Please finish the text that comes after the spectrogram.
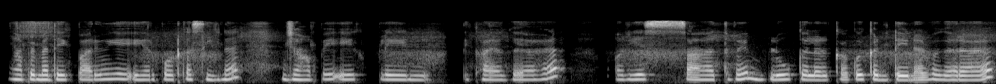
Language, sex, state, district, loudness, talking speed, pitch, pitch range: Hindi, female, Haryana, Jhajjar, -16 LUFS, 180 wpm, 225 Hz, 215-235 Hz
